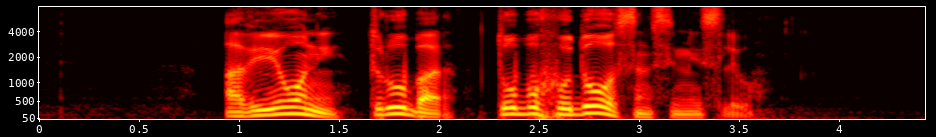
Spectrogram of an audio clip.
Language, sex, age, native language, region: Slovenian, male, 30-49, Slovenian, Gorenjska region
